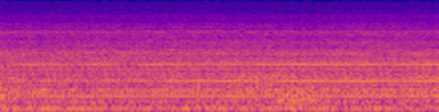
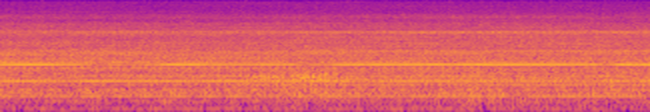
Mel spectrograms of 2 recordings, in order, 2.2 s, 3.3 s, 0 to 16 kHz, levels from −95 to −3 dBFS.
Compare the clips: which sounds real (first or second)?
second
